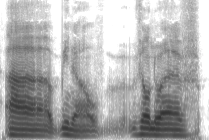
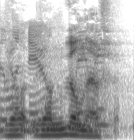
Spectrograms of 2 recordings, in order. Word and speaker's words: Villeneuve: And I think that, Villeneuve, that's not how you pronounce it, is I never get his name right. – Villeneuve.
